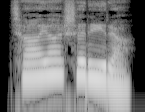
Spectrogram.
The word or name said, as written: ಛಾಯಾಶರೀರ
